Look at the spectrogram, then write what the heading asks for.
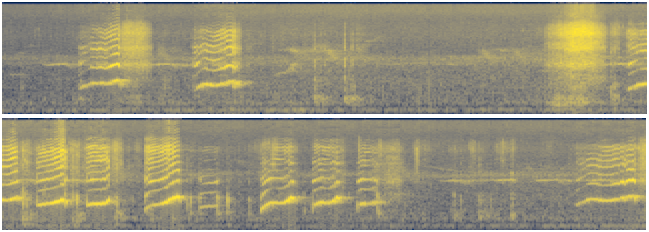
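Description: A raccoon gives short, high, twittering calls with quick upward inflections, repeated in uneven bursts.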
